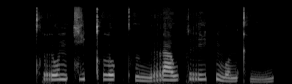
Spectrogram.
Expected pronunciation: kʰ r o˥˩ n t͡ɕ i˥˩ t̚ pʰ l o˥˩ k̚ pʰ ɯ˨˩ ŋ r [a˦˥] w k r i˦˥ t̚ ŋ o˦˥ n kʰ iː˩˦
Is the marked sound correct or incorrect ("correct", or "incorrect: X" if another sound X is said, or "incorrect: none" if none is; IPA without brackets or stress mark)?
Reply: correct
